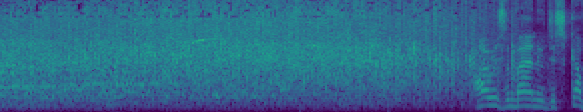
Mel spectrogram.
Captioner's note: cheers and applause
